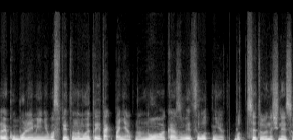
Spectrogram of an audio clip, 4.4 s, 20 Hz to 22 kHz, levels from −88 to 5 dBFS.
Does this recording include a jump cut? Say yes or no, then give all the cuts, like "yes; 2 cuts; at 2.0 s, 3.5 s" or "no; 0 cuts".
yes; 1 cut; at 3.4 s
